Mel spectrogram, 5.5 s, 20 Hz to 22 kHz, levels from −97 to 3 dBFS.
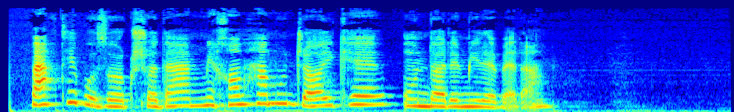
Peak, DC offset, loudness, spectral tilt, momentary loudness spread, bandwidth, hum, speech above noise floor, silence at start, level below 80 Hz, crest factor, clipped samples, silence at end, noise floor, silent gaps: -2 dBFS; under 0.1%; -24 LUFS; -4 dB/octave; 10 LU; 16 kHz; none; 33 dB; 0.1 s; -54 dBFS; 22 dB; under 0.1%; 1.35 s; -56 dBFS; none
